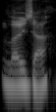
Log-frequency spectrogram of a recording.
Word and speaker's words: Loggia: Is that how you pronounce it? – Loggia. It is. – It is? – Yeah, I've heard it said many times. I'm confident in that.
